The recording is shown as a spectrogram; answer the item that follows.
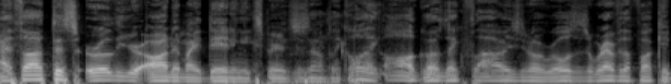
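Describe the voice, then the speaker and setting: A man talks at a very fast pace. His pitch is fairly low, with ordinary pitch variation. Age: 20s. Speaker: podcast host. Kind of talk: casual chat.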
